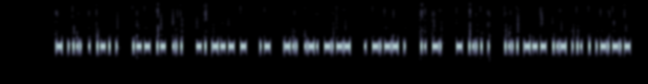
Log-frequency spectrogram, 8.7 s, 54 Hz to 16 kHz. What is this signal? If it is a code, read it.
Morse code, heard as a keyed tone, about 46 wpm, 700 Hz. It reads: THERE WAS NOT A DRY EYE IN THE HOUSE.
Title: Sentences from Top 1000 Words - Review Part 3 - 45wpm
